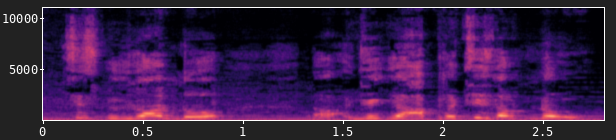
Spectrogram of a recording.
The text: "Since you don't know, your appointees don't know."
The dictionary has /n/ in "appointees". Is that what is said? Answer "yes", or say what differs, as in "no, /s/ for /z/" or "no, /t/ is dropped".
no, /n/ is dropped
